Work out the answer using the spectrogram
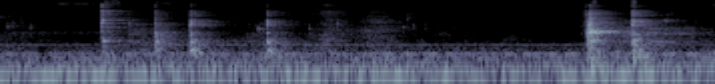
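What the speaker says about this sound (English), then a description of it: "Give it a stir." A spoon clicks against a bowl while stirring shrimp, tuna and crab ceviche mixed with mandarin pieces. The clicks come as a handful of soft, separate, close taps over a quiet background, with no talking.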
